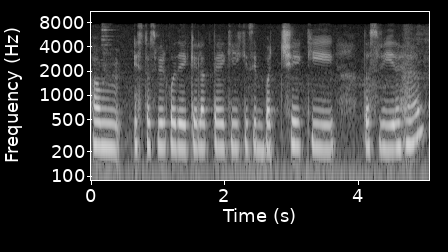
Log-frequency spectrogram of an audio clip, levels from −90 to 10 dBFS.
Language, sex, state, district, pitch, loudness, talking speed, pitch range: Hindi, female, Nagaland, Dimapur, 230 Hz, -17 LUFS, 165 wpm, 225-235 Hz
